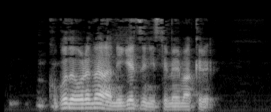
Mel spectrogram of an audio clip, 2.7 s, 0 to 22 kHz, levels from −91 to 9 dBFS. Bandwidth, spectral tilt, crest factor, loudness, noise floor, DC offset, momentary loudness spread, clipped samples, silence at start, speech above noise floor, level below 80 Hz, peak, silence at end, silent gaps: 12 kHz; -5 dB/octave; 18 dB; -19 LUFS; -41 dBFS; under 0.1%; 13 LU; under 0.1%; 0.35 s; 23 dB; -56 dBFS; -4 dBFS; 0.6 s; none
